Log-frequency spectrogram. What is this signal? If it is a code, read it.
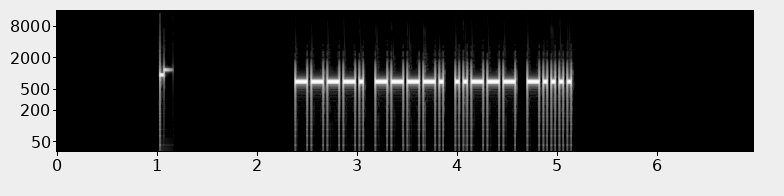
Morse code, heard as a keyed tone, about 30 wpm, 700 Hz. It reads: 9926
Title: Numbers - 4-Digit 30wpm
